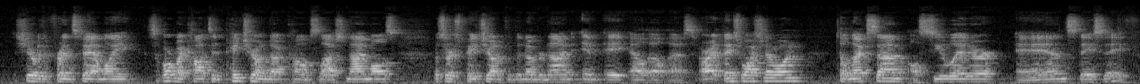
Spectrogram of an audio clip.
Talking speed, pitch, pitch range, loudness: 180 wpm, 130 Hz, 120-140 Hz, -20 LUFS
